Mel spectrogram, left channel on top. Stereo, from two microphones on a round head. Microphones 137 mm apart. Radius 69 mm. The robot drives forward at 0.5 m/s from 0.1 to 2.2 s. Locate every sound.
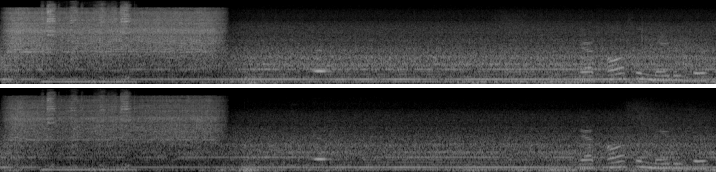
0.4 s writing: 25° left (ahead or behind)
3.1 s a flute: 45° left (ahead or behind)
5.8 s a woman speaking: 15° left (ahead or behind)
